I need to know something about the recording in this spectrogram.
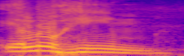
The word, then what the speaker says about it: Elohim: de chamar atenção aqui a pronúncia do termo Elohim a pronúncia correta seria elorrim mas nós estamos lendo Elohim durante o estudo o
